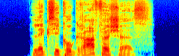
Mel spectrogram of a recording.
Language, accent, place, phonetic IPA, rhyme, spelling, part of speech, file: German, Germany, Berlin, [lɛksikoˈɡʁaːfɪʃəs], -aːfɪʃəs, lexikographisches, adjective, De-lexikographisches.ogg
- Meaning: strong/mixed nominative/accusative neuter singular of lexikographisch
